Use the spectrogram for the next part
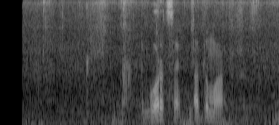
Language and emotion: Russian, neutral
